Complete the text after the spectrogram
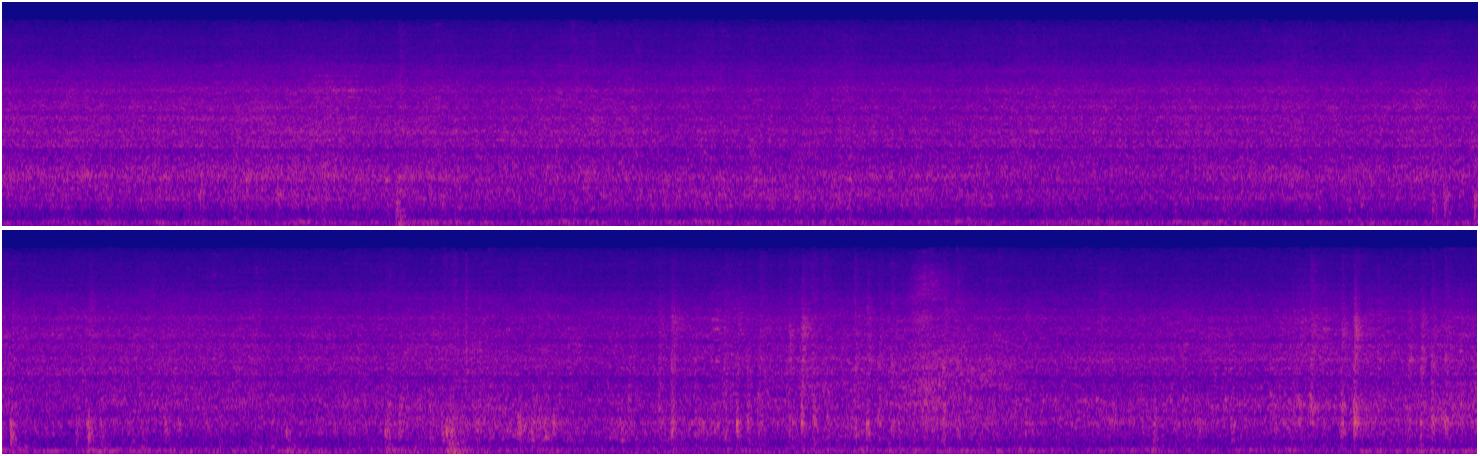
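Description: A train rumbles steadily along the rails.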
